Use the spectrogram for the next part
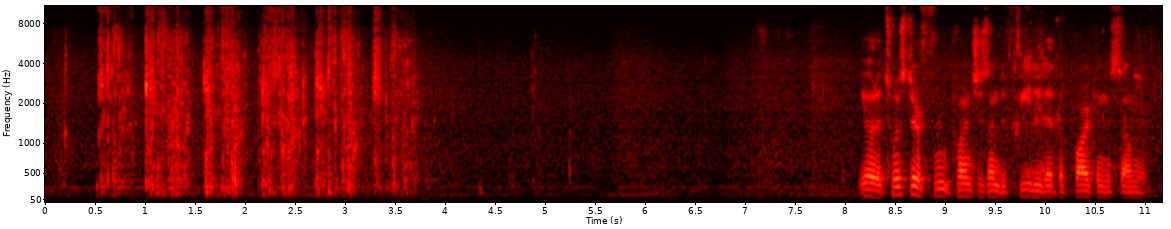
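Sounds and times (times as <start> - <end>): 
lemonade sloshing in a bottle being shaken hard: 0.5 - 3.9, 9.4 - 11.1
speech: 8.2 - 11.1.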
